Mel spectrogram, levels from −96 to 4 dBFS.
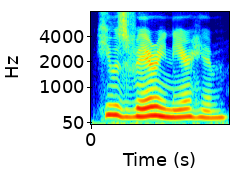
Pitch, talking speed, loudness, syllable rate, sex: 205 Hz, 215 wpm, -13 LUFS, 4.7 syllables/s, female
